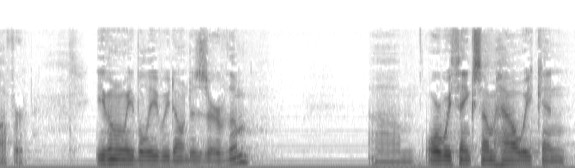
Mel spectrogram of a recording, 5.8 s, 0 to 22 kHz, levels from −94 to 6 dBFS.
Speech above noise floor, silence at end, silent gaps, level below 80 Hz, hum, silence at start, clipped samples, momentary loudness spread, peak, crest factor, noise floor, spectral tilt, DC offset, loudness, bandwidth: 28 dB; 0.05 s; none; -58 dBFS; none; 0 s; under 0.1%; 16 LU; -12 dBFS; 20 dB; -58 dBFS; -5.5 dB/octave; 0.4%; -30 LUFS; 11 kHz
